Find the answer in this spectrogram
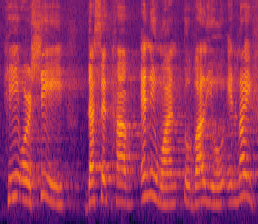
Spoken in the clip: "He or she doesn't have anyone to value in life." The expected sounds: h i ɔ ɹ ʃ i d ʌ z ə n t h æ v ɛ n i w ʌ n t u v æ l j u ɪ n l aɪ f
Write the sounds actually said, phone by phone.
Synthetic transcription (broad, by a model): h i ɔ ɹ ʃ i d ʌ s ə n t h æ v ɛ n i w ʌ n t u v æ l j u ɪ n l aɪ f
